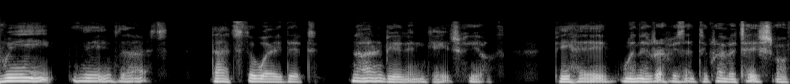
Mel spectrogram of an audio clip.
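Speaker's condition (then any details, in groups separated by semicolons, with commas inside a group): Parkinson's; needs to move about while filmed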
